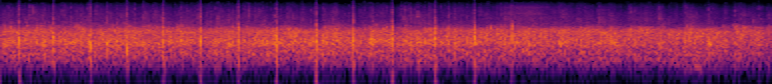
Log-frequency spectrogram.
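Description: Sustained, loud applause from a church audience for its pastors, a dense wash of many hands clapping steadily for several seconds with crisp individual claps standing out, and no speech.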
